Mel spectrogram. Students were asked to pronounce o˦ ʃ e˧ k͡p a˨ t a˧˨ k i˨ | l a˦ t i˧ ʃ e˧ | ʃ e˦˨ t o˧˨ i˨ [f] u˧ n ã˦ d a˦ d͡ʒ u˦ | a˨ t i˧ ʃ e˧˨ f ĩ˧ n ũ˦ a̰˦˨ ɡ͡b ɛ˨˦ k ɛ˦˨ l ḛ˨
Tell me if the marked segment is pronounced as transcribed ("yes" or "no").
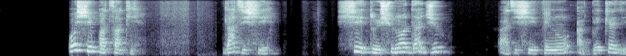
no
